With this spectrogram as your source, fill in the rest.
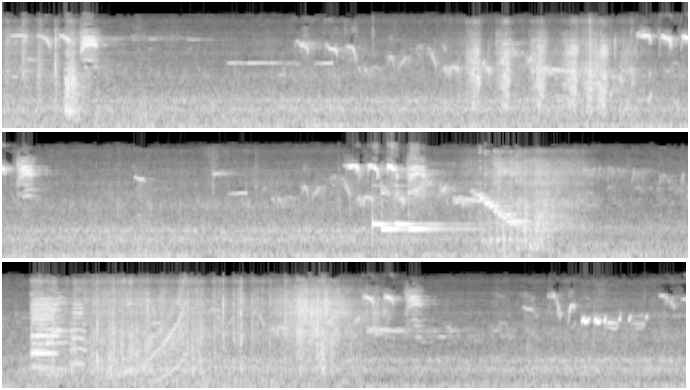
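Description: Skateboard wheels roll steadily along a road.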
